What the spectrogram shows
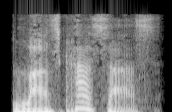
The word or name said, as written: Las Casas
